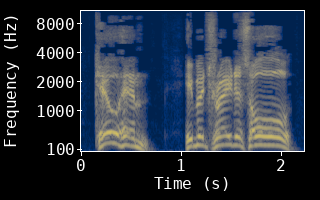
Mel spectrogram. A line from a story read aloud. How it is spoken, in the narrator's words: shouted Tarvitz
